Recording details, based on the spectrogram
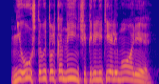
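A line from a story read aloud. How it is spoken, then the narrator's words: Shouting. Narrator (Russian): кричали одни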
